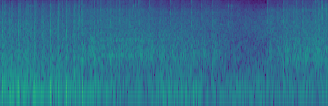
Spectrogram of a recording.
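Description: Machine gun fire in the war strategy game Wargame Red Dragon, rapid rattling bursts strongest in the first second, then fading into a softer continuous wash of distant gunfire.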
